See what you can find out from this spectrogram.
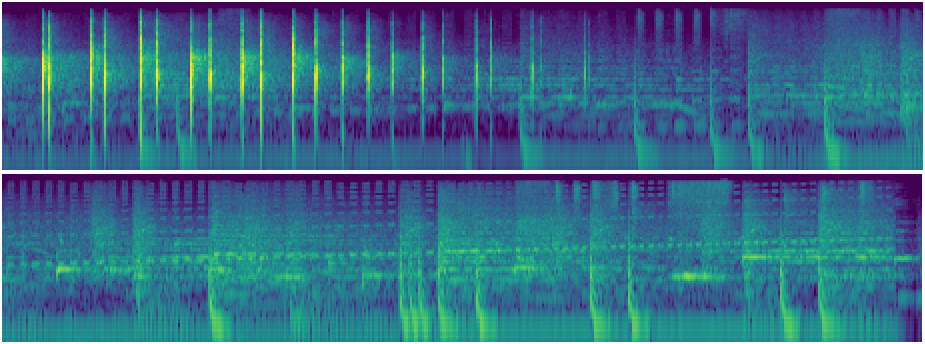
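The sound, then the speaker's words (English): A quick, steady run of sharp hand claps opens loudly, then keeps going less evenly over a bright musical backdrop with a slowly rising tone. “Clap it up.”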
